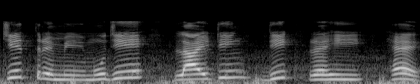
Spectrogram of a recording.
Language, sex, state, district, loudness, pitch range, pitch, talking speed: Hindi, female, Madhya Pradesh, Katni, -19 LUFS, 225-310 Hz, 245 Hz, 100 wpm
